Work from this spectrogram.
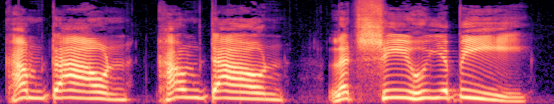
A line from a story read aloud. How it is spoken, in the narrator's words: old Ketchery called out louder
